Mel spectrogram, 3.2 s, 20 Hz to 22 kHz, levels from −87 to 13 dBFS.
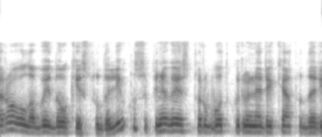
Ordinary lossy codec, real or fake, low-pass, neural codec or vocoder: MP3, 64 kbps; real; 7.2 kHz; none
